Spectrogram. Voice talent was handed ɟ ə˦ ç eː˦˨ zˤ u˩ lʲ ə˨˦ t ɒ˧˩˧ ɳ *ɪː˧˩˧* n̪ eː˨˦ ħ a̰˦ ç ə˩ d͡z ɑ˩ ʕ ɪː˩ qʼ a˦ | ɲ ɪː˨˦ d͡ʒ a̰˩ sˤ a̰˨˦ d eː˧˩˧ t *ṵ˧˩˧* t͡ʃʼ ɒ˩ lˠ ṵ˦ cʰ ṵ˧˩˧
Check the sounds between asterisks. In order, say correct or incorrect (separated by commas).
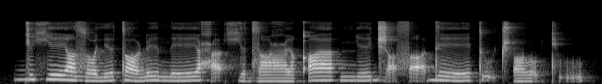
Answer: incorrect, incorrect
